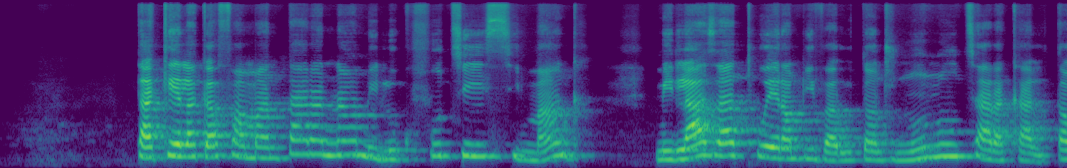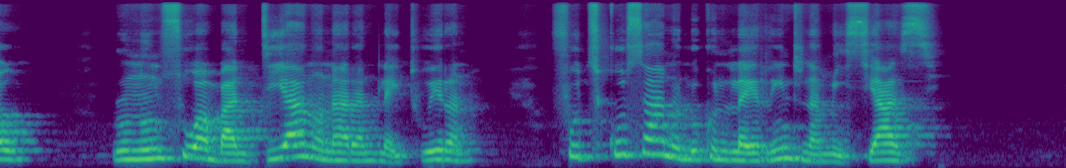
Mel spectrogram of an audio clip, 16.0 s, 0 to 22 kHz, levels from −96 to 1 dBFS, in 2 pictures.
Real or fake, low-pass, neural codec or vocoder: fake; 19.8 kHz; autoencoder, 48 kHz, 128 numbers a frame, DAC-VAE, trained on Japanese speech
